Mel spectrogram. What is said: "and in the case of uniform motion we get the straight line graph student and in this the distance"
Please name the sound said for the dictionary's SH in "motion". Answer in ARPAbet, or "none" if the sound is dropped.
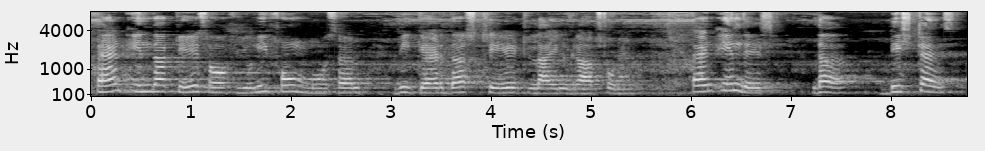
S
